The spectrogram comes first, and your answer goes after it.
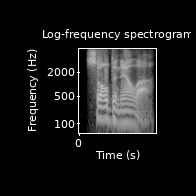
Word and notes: soldanella: American English

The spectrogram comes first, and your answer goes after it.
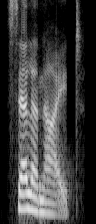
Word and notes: selenite: Indian

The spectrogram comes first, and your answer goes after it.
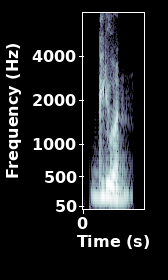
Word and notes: gluon: Indian

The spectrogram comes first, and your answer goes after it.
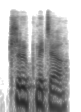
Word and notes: tripmeter: Indian

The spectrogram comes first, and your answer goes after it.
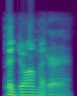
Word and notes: pedometer: American English

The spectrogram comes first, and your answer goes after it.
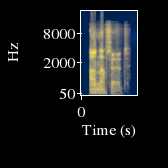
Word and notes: unuttered: British English

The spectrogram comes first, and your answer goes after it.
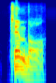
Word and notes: timbal: British English

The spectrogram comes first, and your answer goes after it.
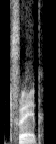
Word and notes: trip: British English

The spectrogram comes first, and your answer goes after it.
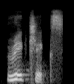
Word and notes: rectrix: Indian

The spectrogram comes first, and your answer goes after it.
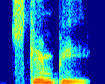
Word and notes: skimpy: Indian

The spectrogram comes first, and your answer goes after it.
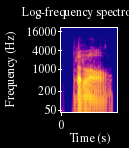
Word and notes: piddle: American English

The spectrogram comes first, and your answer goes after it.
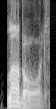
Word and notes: larboard: British English

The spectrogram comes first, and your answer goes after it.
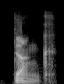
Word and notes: dunk: British English

